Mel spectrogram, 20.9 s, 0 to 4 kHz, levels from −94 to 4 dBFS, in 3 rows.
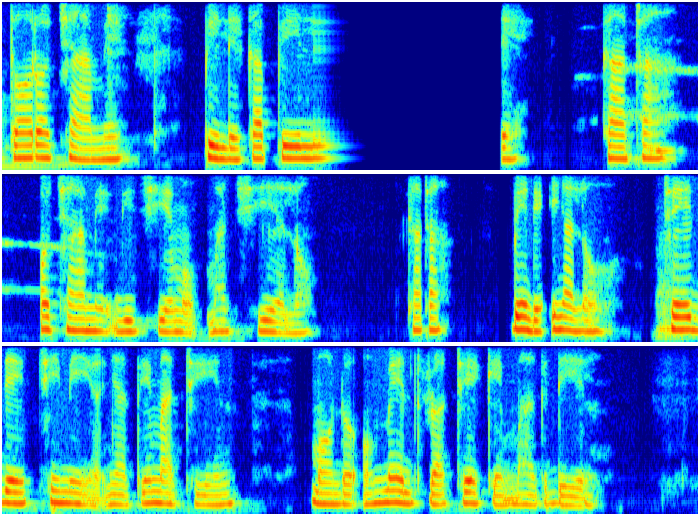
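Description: At 3.12 s, just after "pile ka", the speech halts for about 1.9 s until 5.01 s. A brief fading buzz continues the last sound, then roughly 1.5 s of silence. This is a call audio freeze, likely from delayed packets draining the jitter buffer. Unlike a dropout, the speech resumes exactly where it stopped, with nothing lost.

From 10.70 to 14.89 s, a jitter buffer speed-up makes the speech run at about 145% speed, hurried but at unchanged pitch. Short pitch-period pieces were cut repeatedly, roughly 2 s in total, to shrink a backlog. The steady pitch separates this from a playback-rate error. Throughout, the narrowband telephone sound stops at 4 kHz.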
